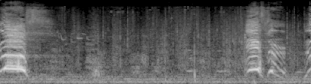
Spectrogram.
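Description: A dog in bite training tussles with a decoy, letting out sharp barks and yelps at the start and again near the end, with shouting voices and scuffling in between.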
